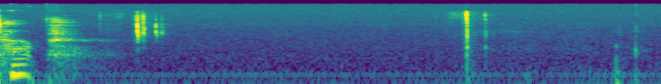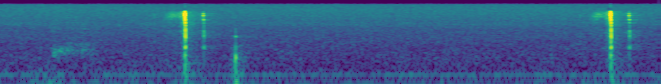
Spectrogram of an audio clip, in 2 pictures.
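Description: Playing cards flip with short, sharp clicks from time to time.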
